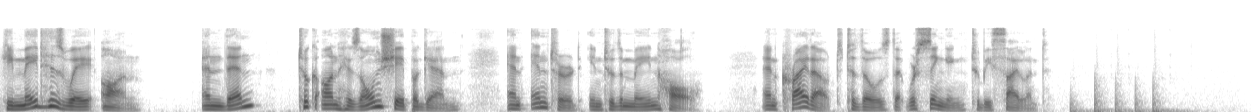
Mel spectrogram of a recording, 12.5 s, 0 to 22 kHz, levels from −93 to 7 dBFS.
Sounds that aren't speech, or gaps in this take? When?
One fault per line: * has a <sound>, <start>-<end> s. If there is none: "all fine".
* has a thud, 10.7-12.2 s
